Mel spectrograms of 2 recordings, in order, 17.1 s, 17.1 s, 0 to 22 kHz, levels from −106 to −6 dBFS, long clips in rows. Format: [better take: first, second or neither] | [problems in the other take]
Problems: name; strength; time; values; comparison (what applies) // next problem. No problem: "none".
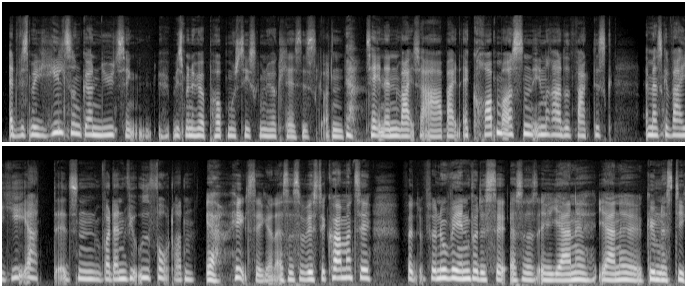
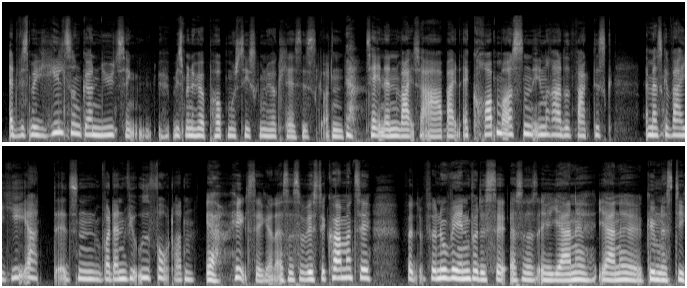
first | muffled; slightly; fading above 3 kHz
